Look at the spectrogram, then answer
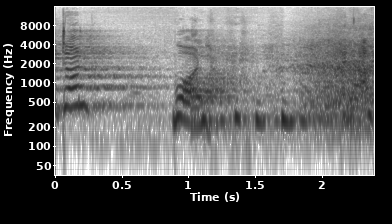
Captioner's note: laughs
